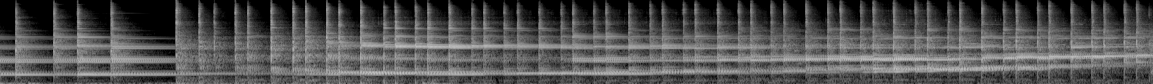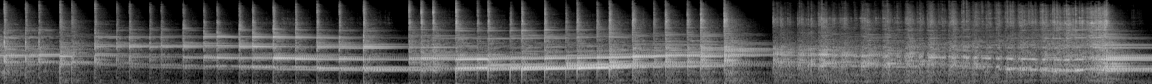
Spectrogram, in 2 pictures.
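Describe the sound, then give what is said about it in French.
A large 19th-century two-man crosscut saw, made for felling trees, rapidly struck with ski poles, giving a loud metallic ringing whose pitch bends and swoops up and down as it is flexed, with brief gaps and no voices. “Ça marcherait pas parce qu'elle est trop épaisse, mais moi je tape avec des bâtons de ski, donc pour ça ça marche.”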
